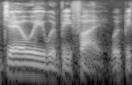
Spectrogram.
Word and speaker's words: Chou: my last name is Joe Joe it's uh um so it's more like a j than a CH so Joe yeah you can see like j-oe would be fine would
